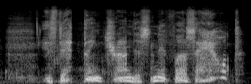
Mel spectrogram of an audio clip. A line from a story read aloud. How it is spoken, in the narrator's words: Curtis whispered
